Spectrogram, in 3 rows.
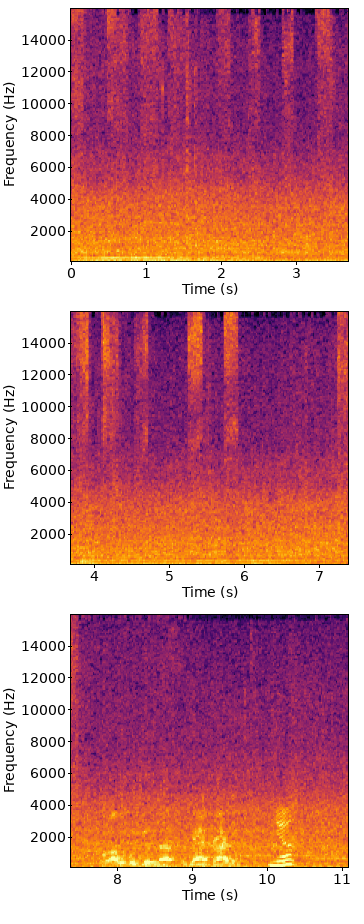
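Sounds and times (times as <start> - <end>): spray paint hissing: 0.0 - 6.0, 7.2 - 7.6
steady electric hum: 0.0 - 11.0.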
